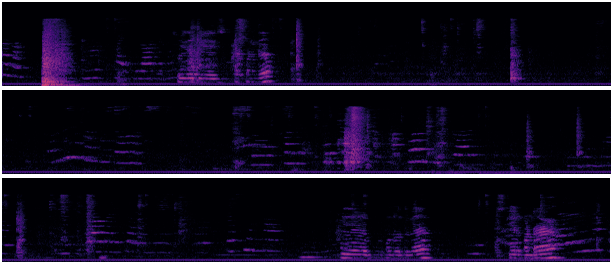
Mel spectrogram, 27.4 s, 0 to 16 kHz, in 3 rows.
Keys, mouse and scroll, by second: 0.0-1.0 drag.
